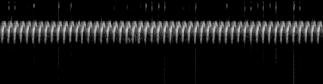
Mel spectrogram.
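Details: Crimson sunbird (sogon) song from a master recording for training caged birds: a fast, even, high buzzing trill of rapid repeated notes running unbroken throughout, no other sounds.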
